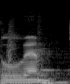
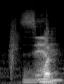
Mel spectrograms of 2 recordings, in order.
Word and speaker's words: Zim: okay okay so comment his name rhymes with my name Jim no but it he's from space so he's all futuristic and okay his name is Lim no Zim yes Kevin just went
